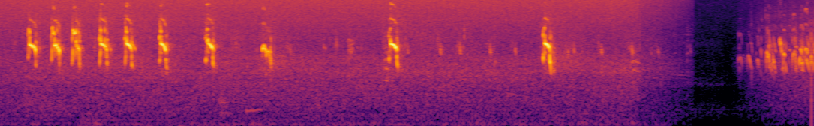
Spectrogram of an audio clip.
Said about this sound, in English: I believe this is the Western Sandpiper.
